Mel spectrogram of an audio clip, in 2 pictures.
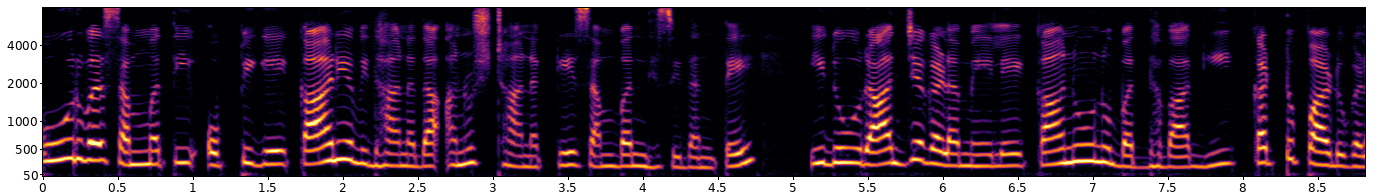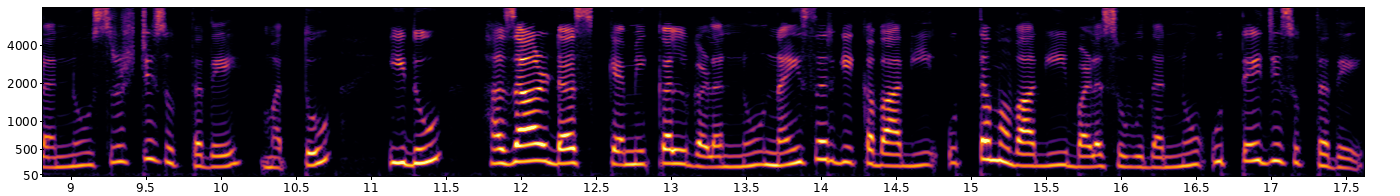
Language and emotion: Kannada, neutral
